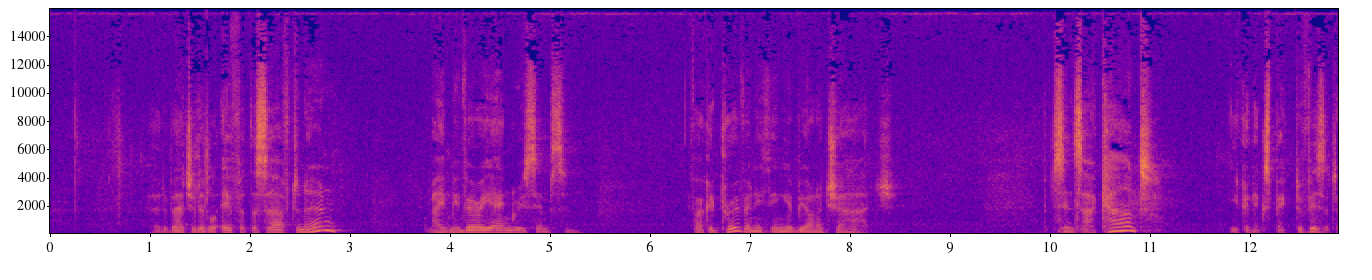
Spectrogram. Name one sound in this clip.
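A middle-aged woman speaks firmly and clearly nearby.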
